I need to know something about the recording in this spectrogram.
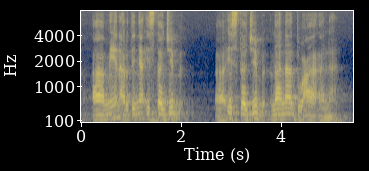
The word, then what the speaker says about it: Amin: Amin. A-nya panjang, mim-nya panjang. Amin. Bukan amin. Bukan amin. Bukan apa lagi? Bukan amin, bukan amin, bukan, tetapi amin. A panjang, mimnya juga panjang.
